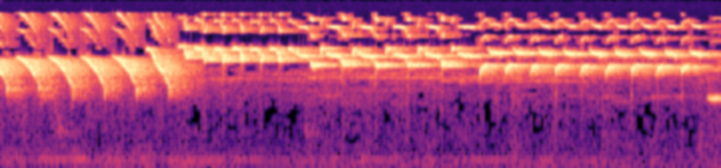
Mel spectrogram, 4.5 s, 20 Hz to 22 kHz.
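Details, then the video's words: Kept Timbrado Español canary, classic timbrado style, 2013 bird with a fast, metallic, powerful voice. A burst of quick descending sweeps runs into a long, high, rippling metallic trill that ends with a short lower note. "Timbrado classico FOE 2013"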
